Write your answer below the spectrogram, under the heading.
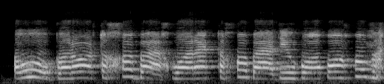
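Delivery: ordinary delivery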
